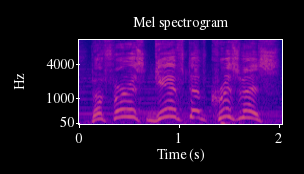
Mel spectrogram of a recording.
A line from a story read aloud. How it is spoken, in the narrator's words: the elves roared their approval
